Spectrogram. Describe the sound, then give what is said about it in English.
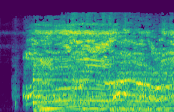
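A wild boar in a video game grunts: a brief rough grunt, then a loud, sustained, growling roar-like grunt with a deep harmonic tone that holds steady for about two seconds. “Is that a boar? Wild boar?”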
